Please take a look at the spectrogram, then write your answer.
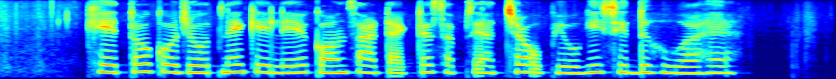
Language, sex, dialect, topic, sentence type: Hindi, female, Garhwali, agriculture, question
